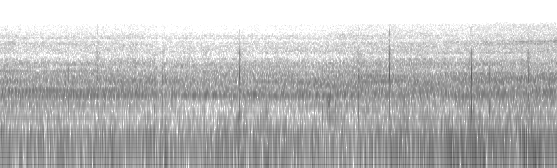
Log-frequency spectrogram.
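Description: A crawler excavator's diesel engine rumbles under load.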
